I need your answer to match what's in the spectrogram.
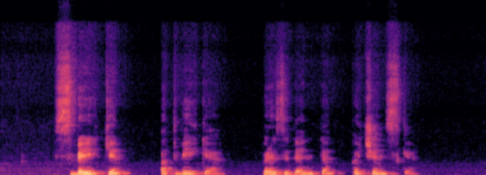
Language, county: Lithuanian, Vilnius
